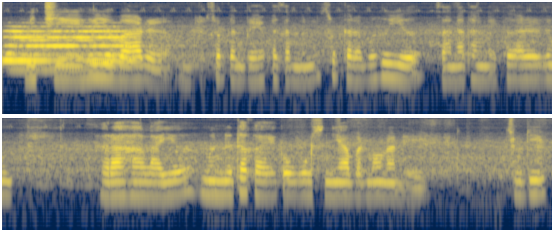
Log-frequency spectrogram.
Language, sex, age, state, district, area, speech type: Bodo, female, 30-45, Assam, Udalguri, rural, spontaneous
